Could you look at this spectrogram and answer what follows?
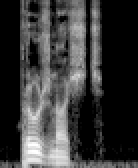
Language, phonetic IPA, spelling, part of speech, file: Polish, [ˈpruʒnɔɕt͡ɕ], próżność, noun, Pl-próżność.ogg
